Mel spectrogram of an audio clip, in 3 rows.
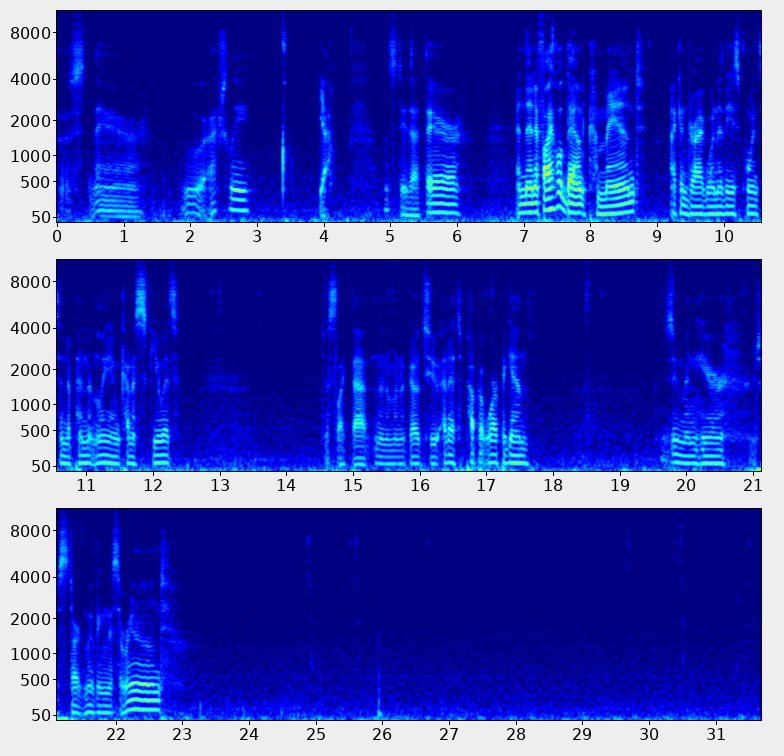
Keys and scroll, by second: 18.5 space.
